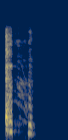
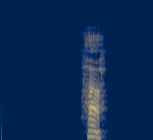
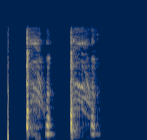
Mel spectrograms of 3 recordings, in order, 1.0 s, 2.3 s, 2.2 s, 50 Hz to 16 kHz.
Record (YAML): cough_length: 1.0 s
cough_amplitude: 30281
cough_signal_mean_std_ratio: 0.28
exhalation_length: 2.3 s
exhalation_amplitude: 12348
exhalation_signal_mean_std_ratio: 0.24
three_cough_length: 2.2 s
three_cough_amplitude: 32768
three_cough_signal_mean_std_ratio: 0.29
survey_phase: beta (2021-08-13 to 2022-03-07)
age: 45-64
gender: Male
wearing_mask: 'No'
symptom_cough_any: true
symptom_new_continuous_cough: true
symptom_shortness_of_breath: true
symptom_fatigue: true
symptom_headache: true
symptom_onset: 5 days
smoker_status: Never smoked
respiratory_condition_asthma: false
respiratory_condition_other: false
recruitment_source: Test and Trace
submission_delay: 2 days
covid_test_result: Positive
covid_test_method: RT-qPCR
covid_ct_value: 19.3
covid_ct_gene: N gene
